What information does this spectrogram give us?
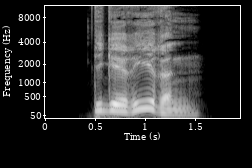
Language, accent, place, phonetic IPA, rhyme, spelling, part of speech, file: German, Germany, Berlin, [diɡeˈʁiːʁən], -iːʁən, digerieren, verb, De-digerieren.ogg
- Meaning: to digest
